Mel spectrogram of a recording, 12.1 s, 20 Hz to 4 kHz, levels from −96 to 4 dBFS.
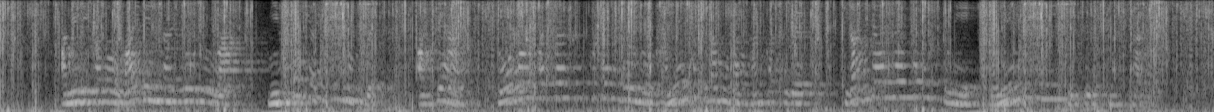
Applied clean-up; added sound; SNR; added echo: none; Keys jangling; -3 dB; reverberation time 0.8 s.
